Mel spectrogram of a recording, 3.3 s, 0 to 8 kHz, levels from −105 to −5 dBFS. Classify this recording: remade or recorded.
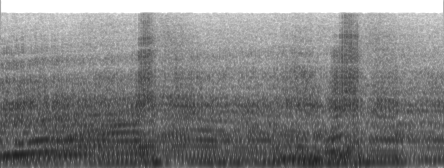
recorded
